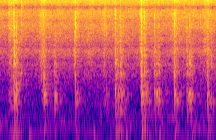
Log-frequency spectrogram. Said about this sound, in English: And just smash it through the mince like that.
